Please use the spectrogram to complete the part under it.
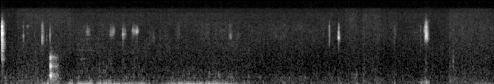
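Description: Small wooden discs tap softly on a table.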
